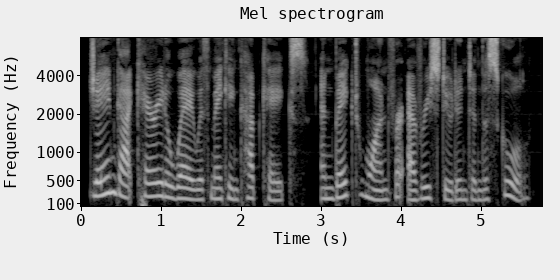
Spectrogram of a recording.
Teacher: In that sentence, the words carried and away were both stressed. It was easy to do so because we had the unstressed syllable of the word carry before the stressed syllable of the word away.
